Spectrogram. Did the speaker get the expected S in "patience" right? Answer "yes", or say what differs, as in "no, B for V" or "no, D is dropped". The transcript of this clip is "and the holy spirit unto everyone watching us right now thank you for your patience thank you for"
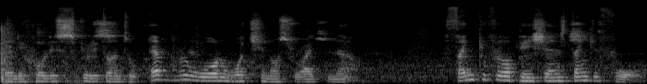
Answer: yes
